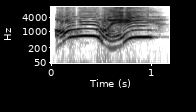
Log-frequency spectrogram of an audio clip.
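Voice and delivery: very high, squeaky hammed-up Canadian eh. Joking about Canadian stereotypes.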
